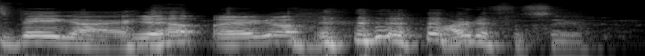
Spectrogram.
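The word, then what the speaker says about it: Veigar: wizard hat no again they are listen it's vegar yep there you go artificer artificer oh that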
